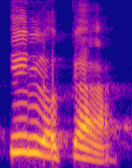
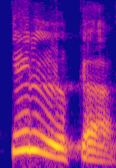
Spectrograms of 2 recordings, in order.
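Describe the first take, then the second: First: An extra vowel is inserted between l and k. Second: The l is closed directly before the k. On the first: The speaker calls it wrong. "Kalau ada anak cucu baca tilaka" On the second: The speaker calls it right. "kena baca tilka"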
